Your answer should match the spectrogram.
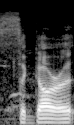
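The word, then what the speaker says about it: Segarra: base and this is zagara is that how you pronounce it yeah it's at Chloe Sagara s-e-g-a-r-r-a that's the way I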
